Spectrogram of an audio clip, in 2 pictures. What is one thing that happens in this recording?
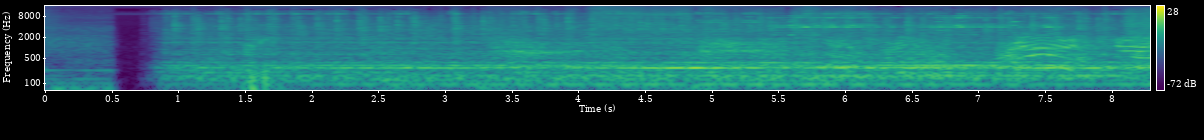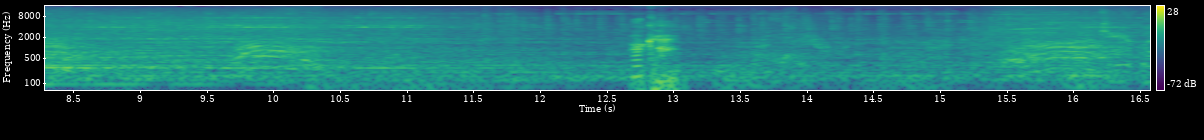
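Soft footsteps shuffle on a hard floor.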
